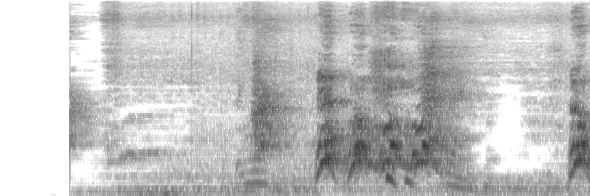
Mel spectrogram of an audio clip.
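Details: Sanji, a blue-line Shih Tzu, outdoors on a sidewalk in San Carlos City, Pangasinan, gives a short burst of about four quick harmonic barks after a quiet start, with a final bark at the end over low street background.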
